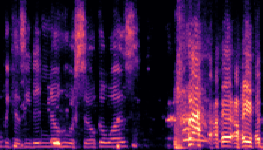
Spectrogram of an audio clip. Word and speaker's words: Ahsoka: hear me call her Ashoka because Asaka unlike some of her fans, I actually know that the H comes before the S.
